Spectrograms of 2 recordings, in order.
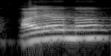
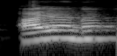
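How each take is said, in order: Both takes have the same delivery.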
